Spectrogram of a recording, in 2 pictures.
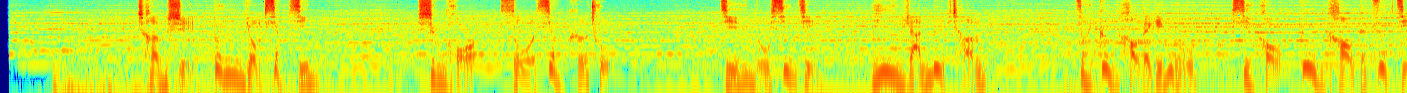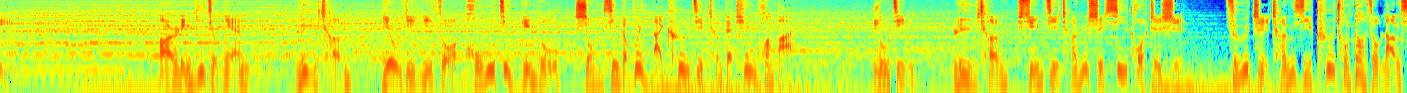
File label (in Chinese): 男-房地产旁白-走心质感, 大气主流 大气浑厚; 绿城檀影云庐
